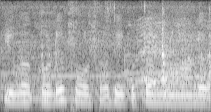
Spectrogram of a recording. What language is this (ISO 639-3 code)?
tel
